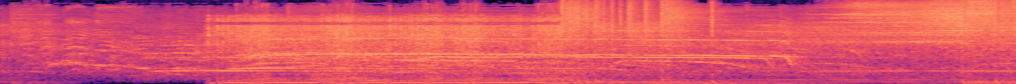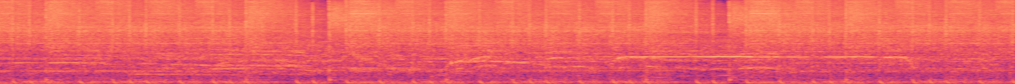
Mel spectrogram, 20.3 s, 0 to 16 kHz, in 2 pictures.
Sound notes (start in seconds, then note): 2.2 engine revving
